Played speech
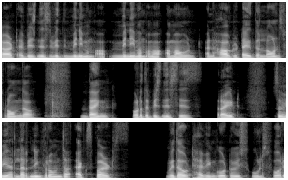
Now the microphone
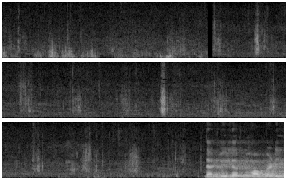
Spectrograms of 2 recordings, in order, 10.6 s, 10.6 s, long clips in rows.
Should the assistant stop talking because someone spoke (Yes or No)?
Yes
